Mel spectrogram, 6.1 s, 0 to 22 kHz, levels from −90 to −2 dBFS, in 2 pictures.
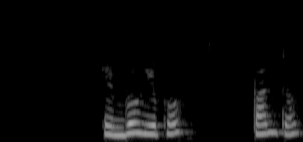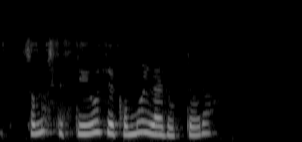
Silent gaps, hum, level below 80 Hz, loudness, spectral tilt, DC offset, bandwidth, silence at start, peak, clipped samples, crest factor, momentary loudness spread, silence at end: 1.99-2.04 s, 2.11-2.17 s, 2.23-2.53 s; none; under -90 dBFS; -45 LUFS; -6.5 dB/octave; under 0.1%; 7.2 kHz; 1.05 s; -28 dBFS; under 0.1%; 18 dB; 11 LU; 0.95 s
